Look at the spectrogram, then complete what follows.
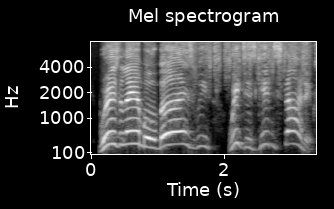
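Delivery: high, loud mock hype shout; hyped crowd. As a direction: yell it like a pumped crypto bro. Hyped crypto crowd quote.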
